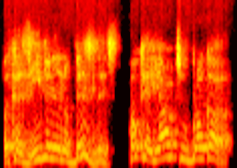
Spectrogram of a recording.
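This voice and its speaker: A man's voice: high-pitched, lively intonation, fast talker, dull audio. A man in his forties hosting a podcast panel, making his point emphatically and swearing casually. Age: 40s. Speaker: podcast host.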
